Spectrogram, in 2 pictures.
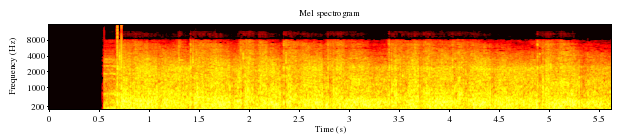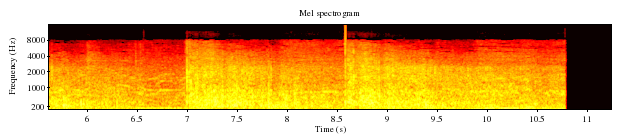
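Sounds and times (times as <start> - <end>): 
dense rapid gunfire bursts in a street: 0.6 - 6.3, 6.9 - 10.4
faint voices: 4.4 - 10.8.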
